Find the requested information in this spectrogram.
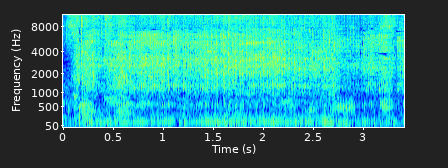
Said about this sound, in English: It sounds like Moped's Running, for those who don't know.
